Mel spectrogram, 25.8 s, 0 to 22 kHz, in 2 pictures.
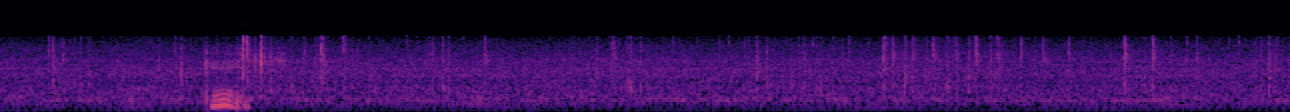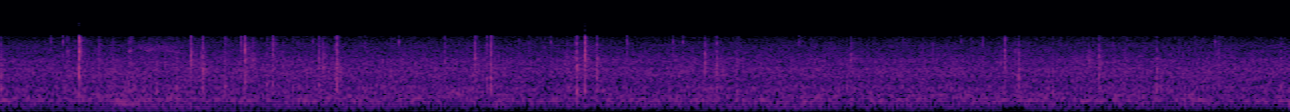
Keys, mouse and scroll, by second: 1.3 KP_1, 2.2 ctrl+KP_3, 2.6 z, 3.1 z, 3.6-6.4 drag, 3.9 ctrl+Tab, 5.1 z, 5.4 z, 5.7 ctrl+Tab, 7.0-8.9 right drag, 7.0 g, 7.6 ctrl+Tab, 8.5 ctrl+z, 8.9 ctrl+z, 9.8 ctrl+z, 10.0 ctrl+z, 10.4 ctrl+z, 10.5 ctrl+z, 10.9 ctrl+z, 11.1 ctrl+z, 11.9-14.4 right drag, 12.2 g, 13.5 KP_1, 14.4 ctrl+KP_3, 15.4 g, 16.7 ctrl+Tab, 17.2 ctrl+Tab, 17.9-21.2 right drag, 18.1 g, 19.5 g, 20.9-25.5 typing, 21.0-23.1 middle drag, 23.4 ctrl+KP_3, 24.6-25.8 right drag.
